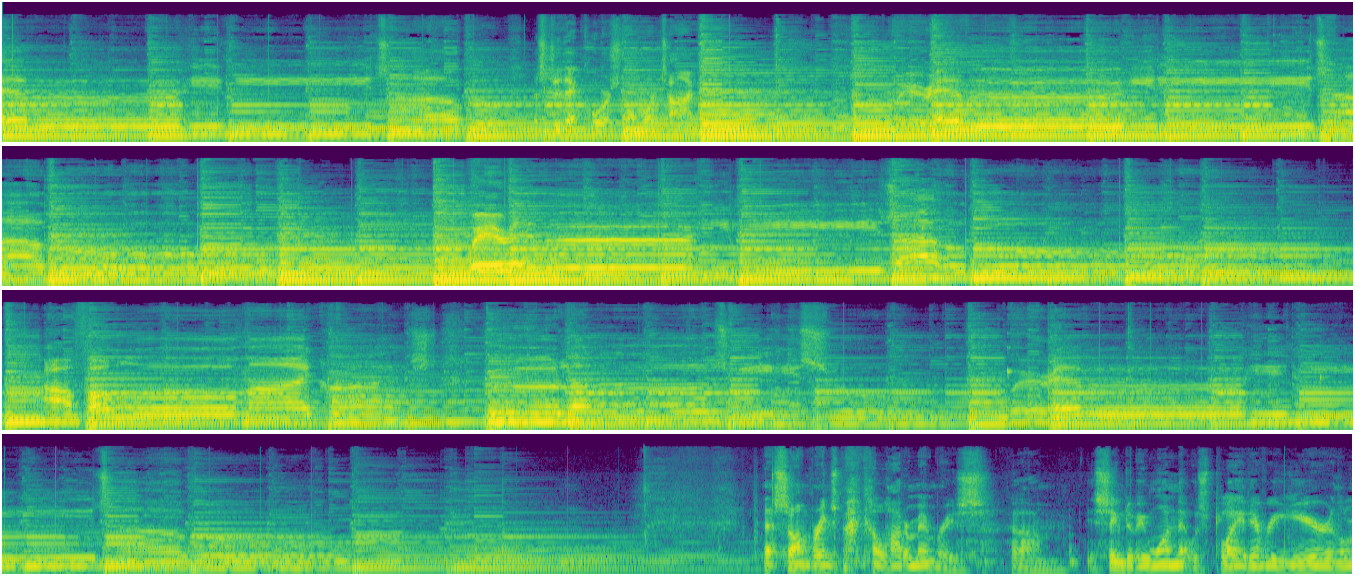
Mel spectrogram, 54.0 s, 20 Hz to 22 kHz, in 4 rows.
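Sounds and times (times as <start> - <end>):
man singing a hymn: 0.0 - 7.3, 8.6 - 16.5, 18.0 - 44.4
strummed acoustic guitar: 0.0 - 54.0.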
